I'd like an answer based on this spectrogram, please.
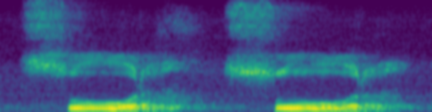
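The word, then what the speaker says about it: سورة: But many cases, if you stop at this word, you pronounce this as if this was the ha, like without the dots, the surah, right?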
